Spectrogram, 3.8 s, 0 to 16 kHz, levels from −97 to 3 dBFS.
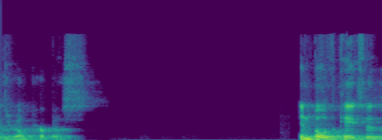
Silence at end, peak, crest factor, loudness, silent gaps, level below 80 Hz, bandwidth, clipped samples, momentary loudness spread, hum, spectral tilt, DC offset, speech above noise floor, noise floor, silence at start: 0 s; -4 dBFS; 20 dB; -20 LUFS; none; -58 dBFS; 12.5 kHz; under 0.1%; 17 LU; none; -7 dB/octave; under 0.1%; 69 dB; -89 dBFS; 0 s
